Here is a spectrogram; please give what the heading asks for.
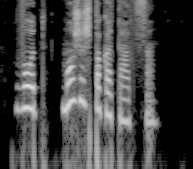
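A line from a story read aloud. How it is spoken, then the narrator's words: Calm. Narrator (Russian): спокойно сказал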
